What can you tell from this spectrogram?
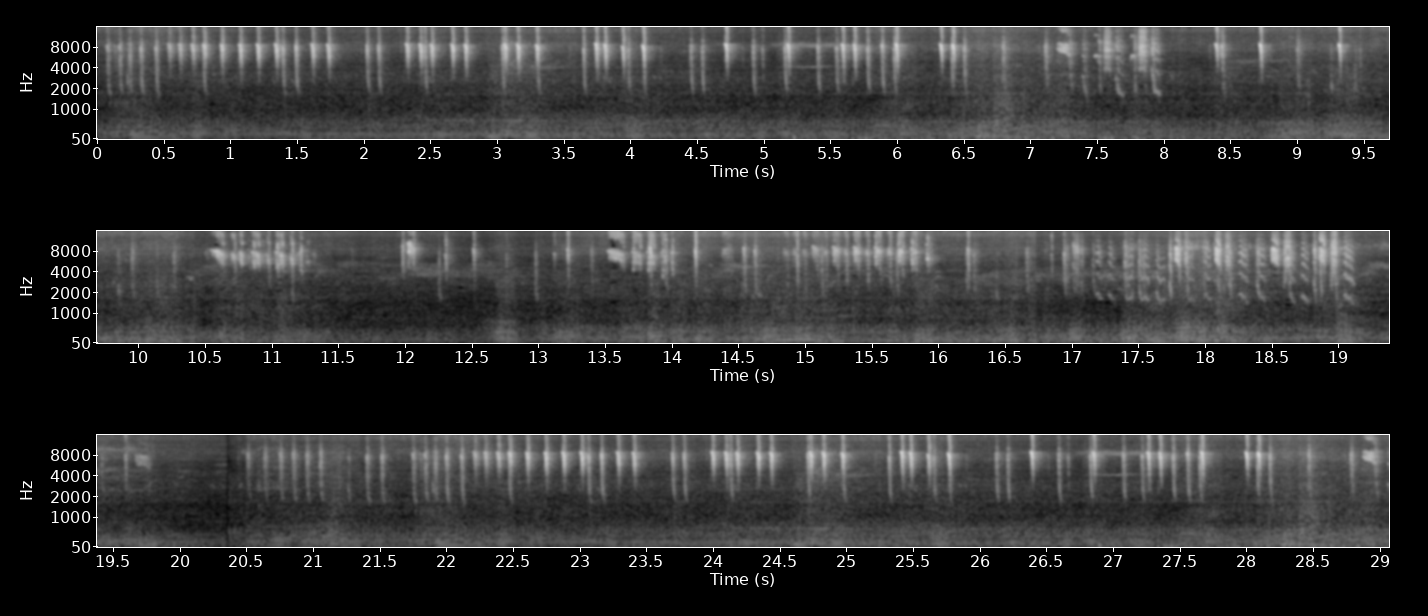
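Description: Hummingbirds chattering at a feeder: quick runs of high, dry chip notes that come in bursts and pause.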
